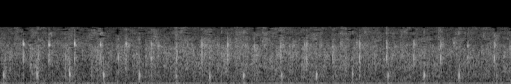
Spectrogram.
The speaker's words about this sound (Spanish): que está presente y a quien saludamos ahora con un aplauso.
